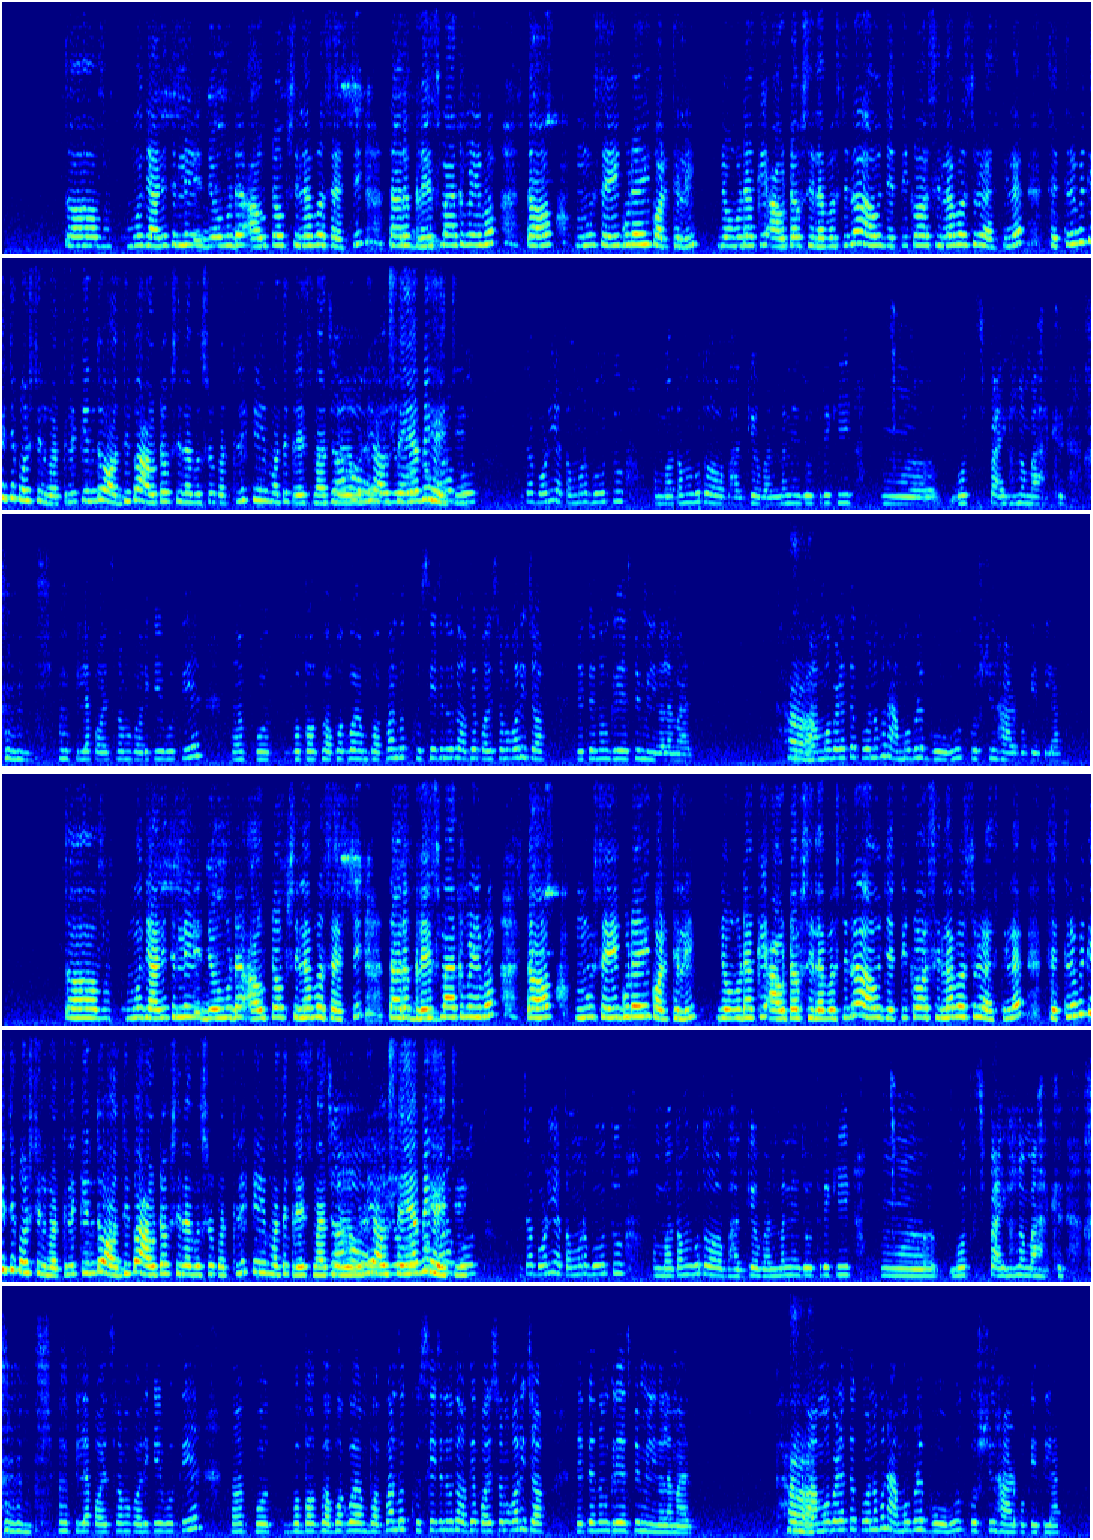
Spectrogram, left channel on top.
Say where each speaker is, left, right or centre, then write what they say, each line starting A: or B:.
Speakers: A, on the right; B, on the right.
A: ତ ମୁଁ ଜାଣିଥିଲି ଯୋଉ ଗୋଟେ ଆଉଟ ଅଫ୍ ସିଲାବସ୍ ଆସିଛି ତାର ଗ୍ରେସ୍
B: ହୁଁ।
A: ମାର୍କ ମିଳିବ ତ ତା ମୁଁ ସେଇଗୁଡା ହିଁ କରିଥିଲି ଯୋଉଗୁଡାକ ଆଉଟ ଅଫ୍ ସିଲାବସ ଥିଲା ଆଉ ଯେତିକ ସିଲାବସ ରୁ ଆସିଥିଲା ସେଥିରୁ ବି କିଛି କୋଶ୍ଚିନ୍ କରିଥିଲି କିନ୍ତୁ ଅଧିକ ଆଉଟ୍ ଅଫ୍ ସିଲାବସ ର କରିଥିଲି କି ମତେ ଗ୍ରେସ୍ ମାର୍କ
B: ଯାହା
A: ମିଳିବ
B: ହଉ
A: ବୋଲି ଆଉ
B: ଇୟୋ
A: ସେଇୟା
B: ତମର
A: ବି ହେଇଛି
B: ବହୁତ ଯା ବଢିଆ ତମର ବହୁତ ତମେ ବହୁତ ଭାଗ୍ୟବାନ ମାନେ ଯୋଉଥିରେ କି ହଁ ବହୁତ କିଛି ପାଇଗଲ ମାର୍କ ହହ ପିଲା ପଇସା ପରିଶ୍ରମ କରିକି ବଉଥିବେ <unintelligible> ବବତ ଭ ଭଗବାନ ଭଗବାନ ବହୁତ ଖୁସି ହେଇଛନ୍ତି ବୋଧେ ଅଧିକ ପରିଶ୍ରମ କରିଛ ସେଇଥିପାଇଁ ତମ ଗ୍ରେସ ମିଳିଗଲା ମାର୍କ
A: ହଁ
B: ଆଉ ଆମ ବେଳେ ତ କୁହନ କୁହନ ଆମ ବେଳେ ବହୁତ କୋଶ୍ଚିନ ହାର୍ଡ ପ ପକେଇଥିଲା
